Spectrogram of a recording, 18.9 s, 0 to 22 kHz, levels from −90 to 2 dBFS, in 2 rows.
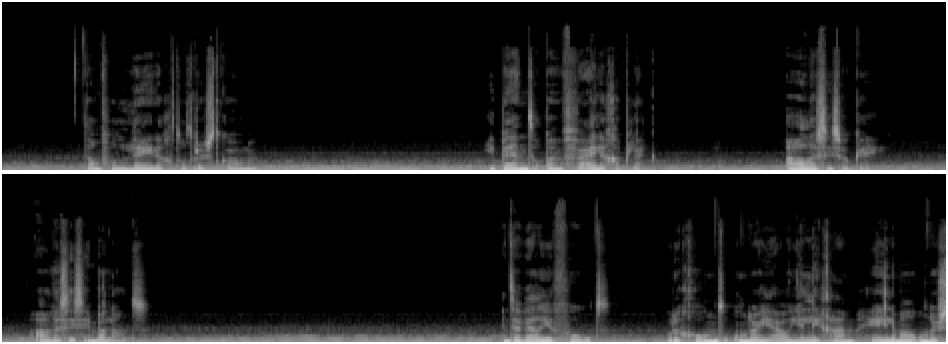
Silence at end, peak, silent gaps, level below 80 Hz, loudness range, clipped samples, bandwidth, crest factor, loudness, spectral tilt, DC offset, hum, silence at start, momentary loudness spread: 0 s; -12 dBFS; none; -68 dBFS; 8 LU; under 0.1%; 15.5 kHz; 18 dB; -30 LUFS; -6 dB/octave; under 0.1%; none; 0 s; 18 LU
